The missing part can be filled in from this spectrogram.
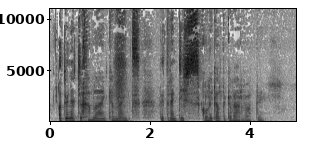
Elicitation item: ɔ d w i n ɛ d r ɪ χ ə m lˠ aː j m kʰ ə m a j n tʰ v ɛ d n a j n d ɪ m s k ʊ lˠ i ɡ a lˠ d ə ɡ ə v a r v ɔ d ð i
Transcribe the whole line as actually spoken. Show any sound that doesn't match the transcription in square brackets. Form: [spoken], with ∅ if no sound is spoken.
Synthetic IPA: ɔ d w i n ɛ d r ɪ χ ə m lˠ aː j [n] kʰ ə m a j n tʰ v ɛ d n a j n d ɪ [∅] s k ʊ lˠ i ɡ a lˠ d ə ɡ ə v a r v ɔ d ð i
